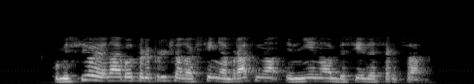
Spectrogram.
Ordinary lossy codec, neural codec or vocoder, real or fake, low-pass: none; none; real; 3.6 kHz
